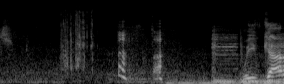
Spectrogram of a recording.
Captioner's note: crunch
